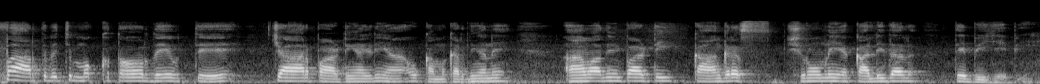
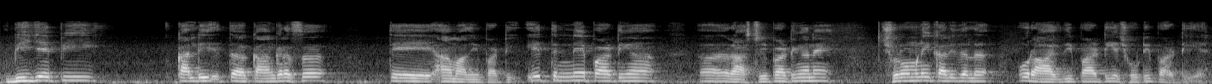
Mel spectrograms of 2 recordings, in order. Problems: none marked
